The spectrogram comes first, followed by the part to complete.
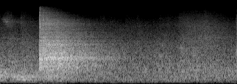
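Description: A single sharp knock, as of something set down hard on a table, about half a second in, with a short echo dying away in the large room.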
